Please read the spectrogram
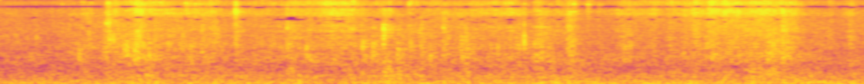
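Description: Low, irregular rumble of wind buffeting the microphone, with a few faint scattered ticks.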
